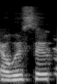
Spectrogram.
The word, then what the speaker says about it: Owusu: Am I saying that right, Owusu? – Correct, absolutely correct, yes.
